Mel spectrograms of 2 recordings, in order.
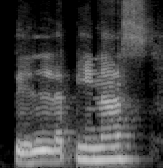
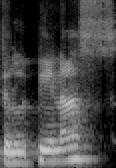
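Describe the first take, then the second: First: The word begins with a P sound. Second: The word begins with an F sound. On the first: The speaker calls it right. "we say Pilipinas" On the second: The speaker calls it wrong. "we don't say Filipinas"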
